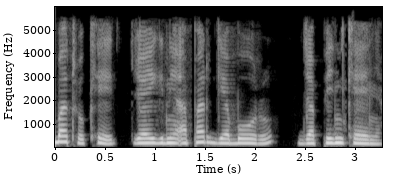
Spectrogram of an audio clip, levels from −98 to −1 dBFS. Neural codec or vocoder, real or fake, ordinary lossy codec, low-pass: none; real; AAC, 32 kbps; 5.4 kHz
